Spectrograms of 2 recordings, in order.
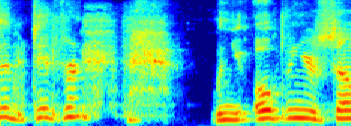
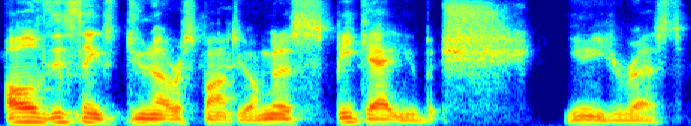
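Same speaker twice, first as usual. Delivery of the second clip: mock soothing; 13 semitones lower, 4 dB quieter than usual. Soothing partner, shh.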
